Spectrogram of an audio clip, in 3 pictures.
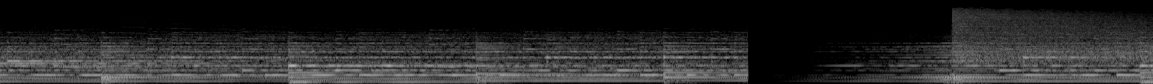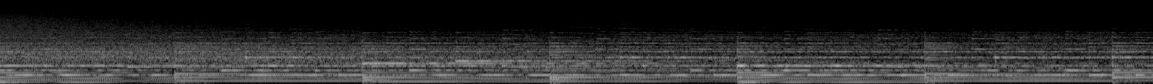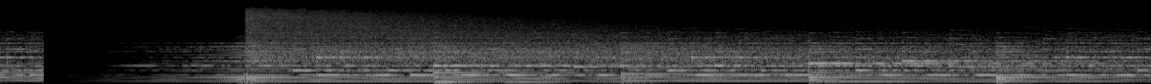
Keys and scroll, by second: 4.4 F4, 6.5 shift+F2, 6.7 F3, 12.9 c, 19.1 F4, 20.2 c, 20.8 shift+F2, 21.8 Escape, 32.0 F2.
